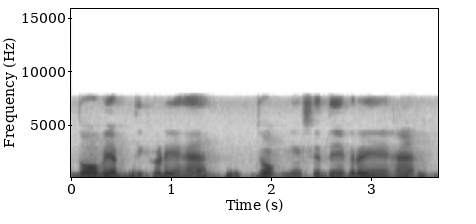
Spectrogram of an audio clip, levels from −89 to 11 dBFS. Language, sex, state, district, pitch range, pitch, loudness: Hindi, female, Uttar Pradesh, Saharanpur, 190-280 Hz, 210 Hz, -17 LUFS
